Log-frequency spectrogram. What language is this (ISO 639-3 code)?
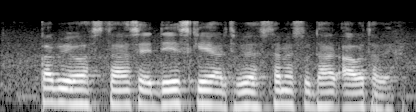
bho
